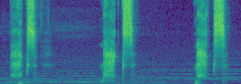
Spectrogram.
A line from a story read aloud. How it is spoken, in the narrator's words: I hissed in a panicked whisper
